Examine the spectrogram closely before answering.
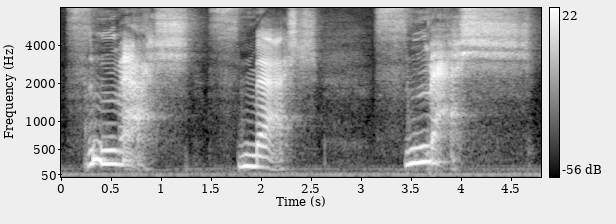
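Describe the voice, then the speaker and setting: A woman's voice: medium pitch, lively intonation, pitched above the performer's own voice. Woman playing a gloating schoolboy bully. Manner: slow, savouring, taunting. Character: gloating bully schoolboy who relishes violence.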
